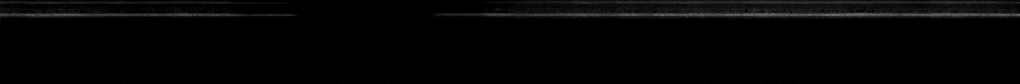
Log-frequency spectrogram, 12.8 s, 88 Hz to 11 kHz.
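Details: Bell crickets, many of them, August 2020, producing cool tones: a high ringing trill with overtones breaks off near four seconds, falls silent briefly, then resumes and grows louder through the rest.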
